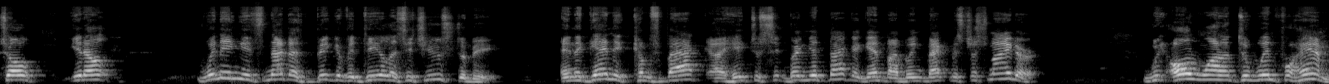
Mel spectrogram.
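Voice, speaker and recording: Lively intonation from a man with a high-pitched voice, at a moderate pace. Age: 70s. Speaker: former hockey player. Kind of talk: casual chat.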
